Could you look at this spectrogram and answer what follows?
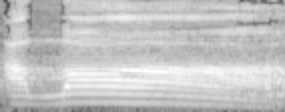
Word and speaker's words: আল্লাহ: পাকের নামের উচ্চারণ হচ্ছে আল্লাহ মুখটা একটু গোল হয়ে যাবে বলেন আল্লাহ আল্লাহ সুবহানাল্লাহ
